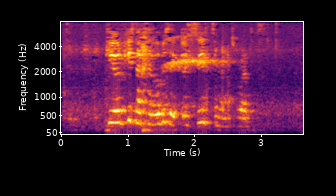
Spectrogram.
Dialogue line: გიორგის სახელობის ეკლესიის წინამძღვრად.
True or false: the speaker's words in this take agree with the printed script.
true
